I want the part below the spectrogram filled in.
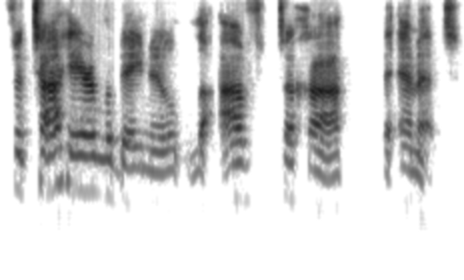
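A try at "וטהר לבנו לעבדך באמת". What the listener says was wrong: Exactly.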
